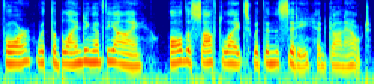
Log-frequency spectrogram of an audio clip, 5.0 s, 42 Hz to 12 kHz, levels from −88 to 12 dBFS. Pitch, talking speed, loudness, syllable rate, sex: 180 Hz, 205 wpm, -16 LUFS, 4.5 syllables/s, female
